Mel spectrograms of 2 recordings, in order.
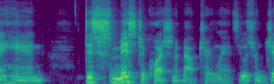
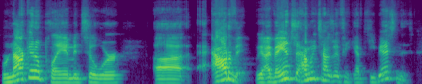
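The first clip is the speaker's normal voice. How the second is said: imitating exasperation, voice rising louder; annoyed coach; 3 semitones higher, 6 dB louder, faster than usual. Coach snapping back at a repeated reporter question, annoyed. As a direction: retell it as fed-up irritation, speeding up. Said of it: "he was annoyed by the question".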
